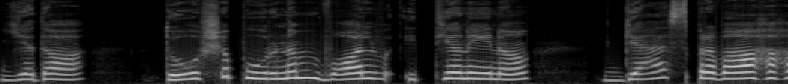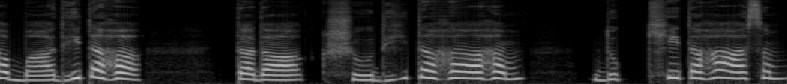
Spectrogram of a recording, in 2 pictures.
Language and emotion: Sanskrit, sad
